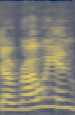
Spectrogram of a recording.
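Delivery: ordinary delivery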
